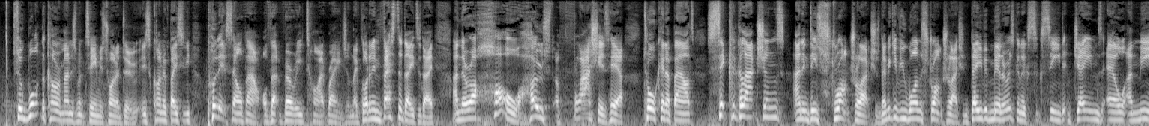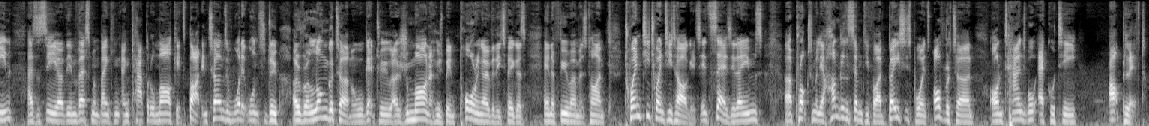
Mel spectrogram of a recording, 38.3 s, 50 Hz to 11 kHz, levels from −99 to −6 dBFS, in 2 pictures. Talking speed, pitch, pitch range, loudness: 185 wpm, 150 Hz, 135-180 Hz, -18 LUFS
